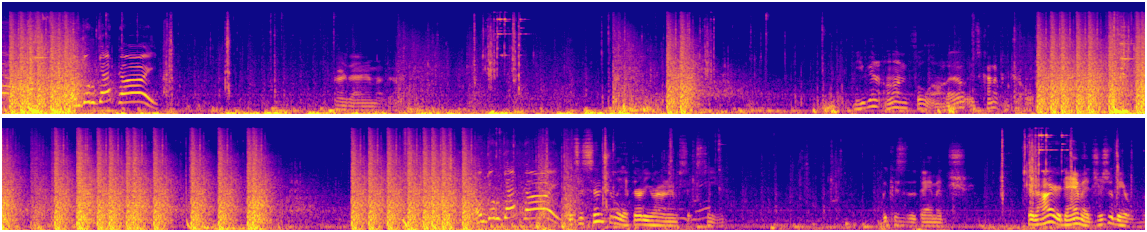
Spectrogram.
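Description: A rifle fires in rapid bursts of loud shots.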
